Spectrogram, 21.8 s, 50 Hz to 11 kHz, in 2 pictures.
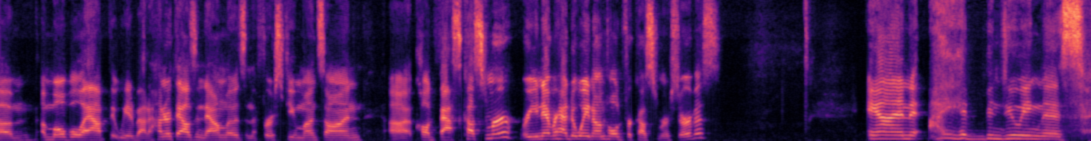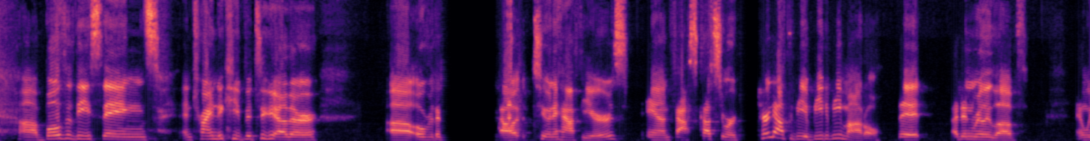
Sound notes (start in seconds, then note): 15.9 audio skips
